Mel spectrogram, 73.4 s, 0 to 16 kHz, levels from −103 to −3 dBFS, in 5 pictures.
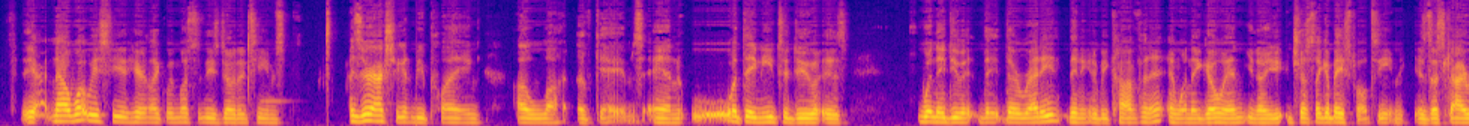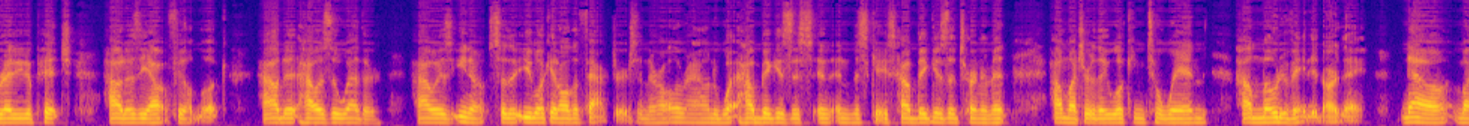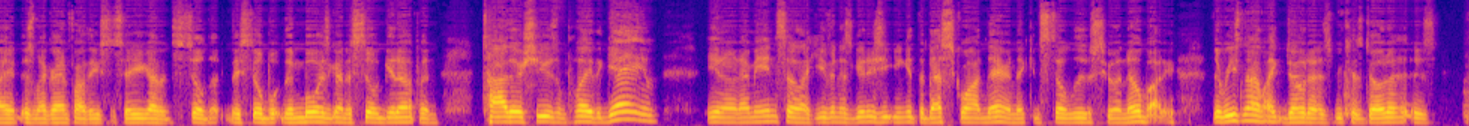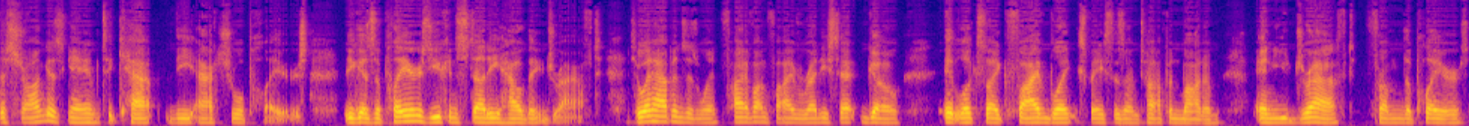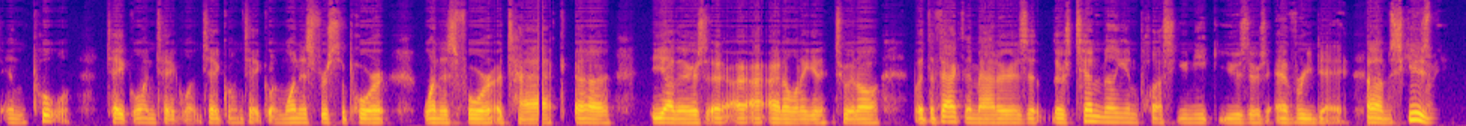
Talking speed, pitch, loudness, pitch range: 220 wpm, 125 Hz, -18 LUFS, 120-135 Hz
